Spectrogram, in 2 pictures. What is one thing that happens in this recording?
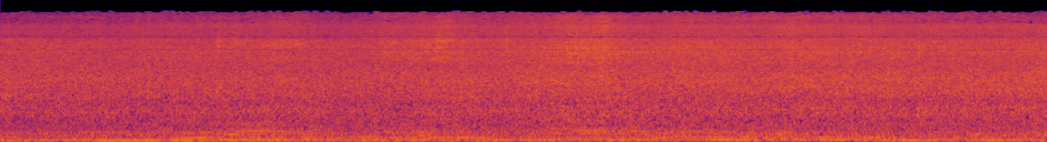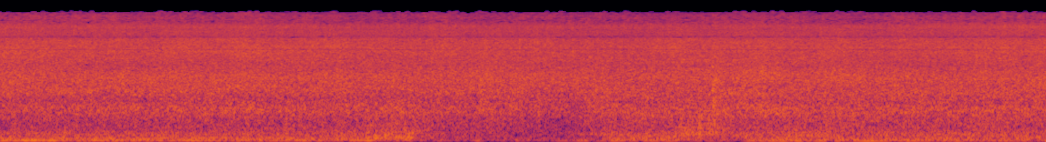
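City traffic rumbles steadily past on a street outdoors.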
